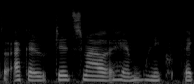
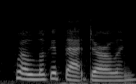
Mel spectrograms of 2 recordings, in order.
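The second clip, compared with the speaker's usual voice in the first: chuckling, somewhat louder; 7 dB louder than usual. Narrator reading a wife speaking to her husband about the baby, chuckling.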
